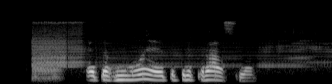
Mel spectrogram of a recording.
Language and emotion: Russian, neutral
